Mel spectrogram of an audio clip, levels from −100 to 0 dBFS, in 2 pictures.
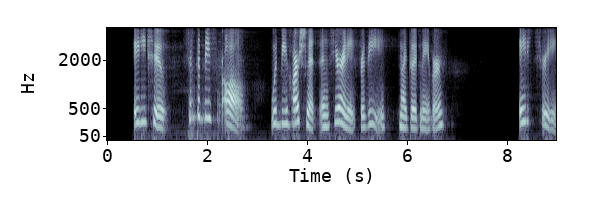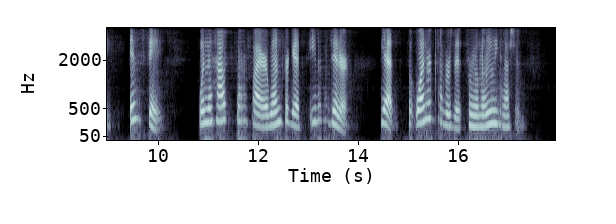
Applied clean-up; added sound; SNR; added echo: neural separator model SepFormer WHAMR!.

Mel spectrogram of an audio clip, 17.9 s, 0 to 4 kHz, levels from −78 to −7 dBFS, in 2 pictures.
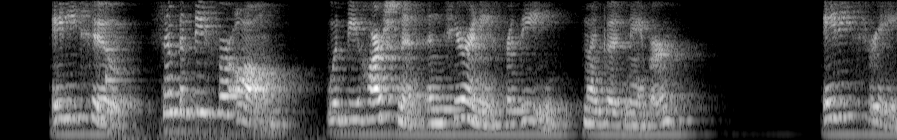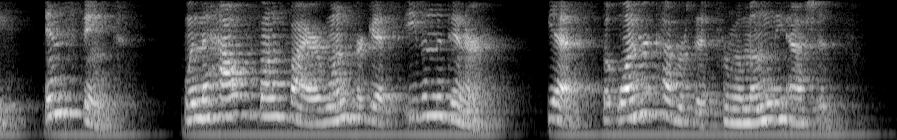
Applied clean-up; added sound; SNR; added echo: neural separator model SepFormer DNS4.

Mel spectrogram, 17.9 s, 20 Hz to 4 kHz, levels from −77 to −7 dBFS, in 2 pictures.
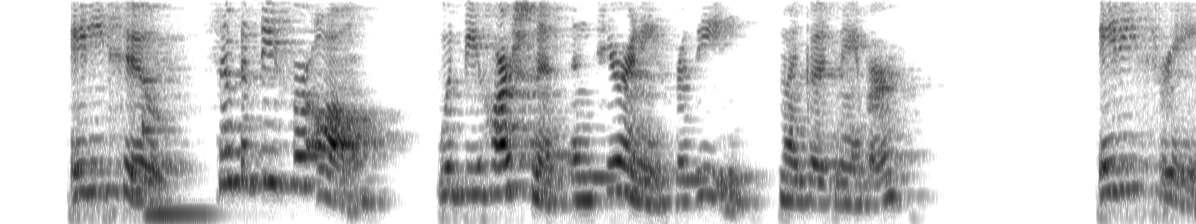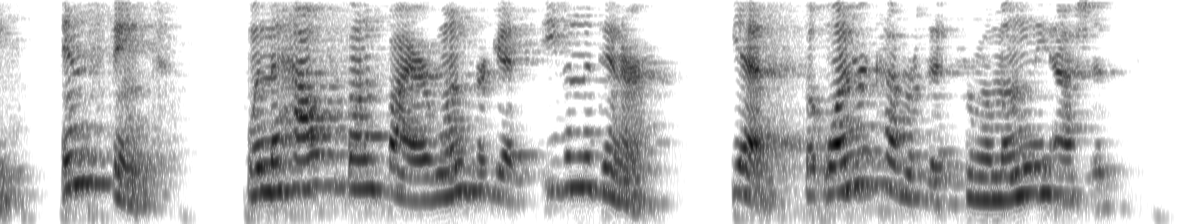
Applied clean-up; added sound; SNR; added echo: classical method WPE with log-MMSE.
